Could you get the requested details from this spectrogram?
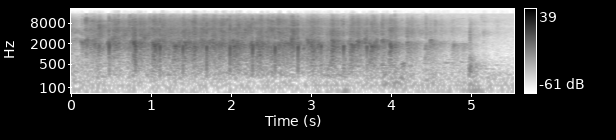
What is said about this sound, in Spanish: Por favor, reiteramos los aplausos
